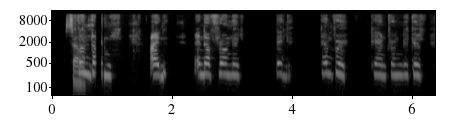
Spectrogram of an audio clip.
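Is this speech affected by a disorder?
Yes: cerebral palsy; walks a little, high energy cost.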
